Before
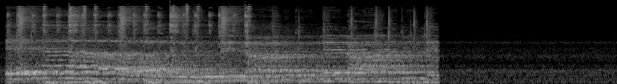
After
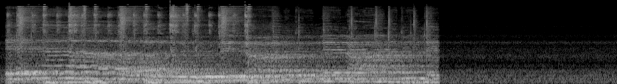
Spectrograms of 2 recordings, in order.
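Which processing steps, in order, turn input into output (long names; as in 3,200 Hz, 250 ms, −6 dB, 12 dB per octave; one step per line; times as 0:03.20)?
low shelf with overshoot 480 Hz +6 dB, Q 1.5
level +3 dB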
